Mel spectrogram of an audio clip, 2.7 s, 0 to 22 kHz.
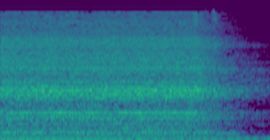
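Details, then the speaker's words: Astral CTX 400 pool pump, 12 years old, after replacing seals and seized front motor bearing from water ingress, bench test before plumbing: smooth quiet motor hum, steady drone, no grinding or rattle, winding down; runs fine. "excellent and it's running quite as a mouse too all working perfectly"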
